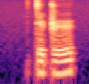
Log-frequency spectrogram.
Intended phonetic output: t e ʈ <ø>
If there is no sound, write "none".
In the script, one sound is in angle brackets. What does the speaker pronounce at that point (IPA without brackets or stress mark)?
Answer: ø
